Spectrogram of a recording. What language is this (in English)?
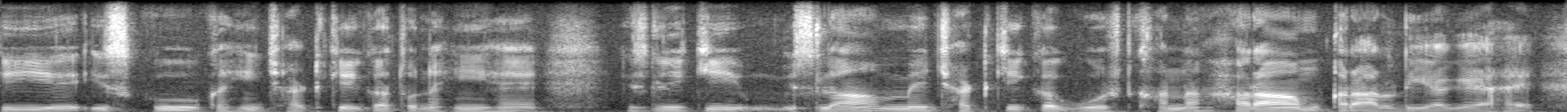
Urdu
